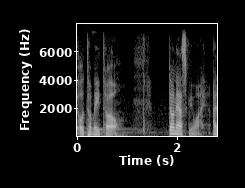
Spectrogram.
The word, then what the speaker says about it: Otomate: It's spelled automate like that, but they say automato.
